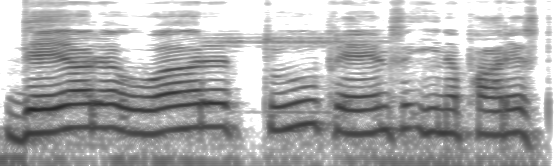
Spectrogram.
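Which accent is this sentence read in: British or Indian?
Indian. It is read in an Indian English accent. "Hindi accent में पढ़ रहे हैं"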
